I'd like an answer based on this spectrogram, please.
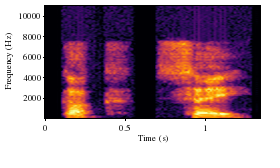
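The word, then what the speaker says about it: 学生: bu şekilde mesela gaks gakusei diye yazılıyor ama gak sey yani o k kesiliyor Eee ku şeklinde telaffuz edilmiyor gak diye telaffuz ediliyor Eee aynı şekilde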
